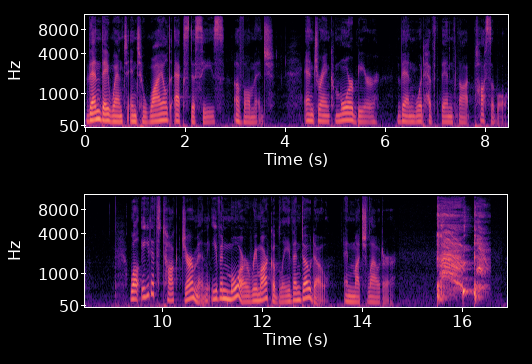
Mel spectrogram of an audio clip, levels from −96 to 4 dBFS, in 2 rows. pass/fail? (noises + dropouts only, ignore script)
fail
